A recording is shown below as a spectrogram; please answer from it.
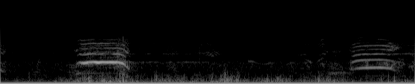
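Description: Men shouting during a football match: a loud, drawn-out call about a second in and another near the end that falls in pitch, over a steady low rumble.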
